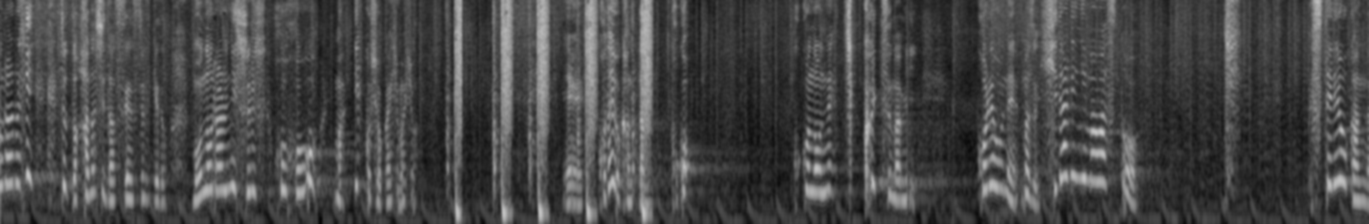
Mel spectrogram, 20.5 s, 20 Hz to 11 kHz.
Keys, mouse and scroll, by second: 14.3-19.1 drag.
